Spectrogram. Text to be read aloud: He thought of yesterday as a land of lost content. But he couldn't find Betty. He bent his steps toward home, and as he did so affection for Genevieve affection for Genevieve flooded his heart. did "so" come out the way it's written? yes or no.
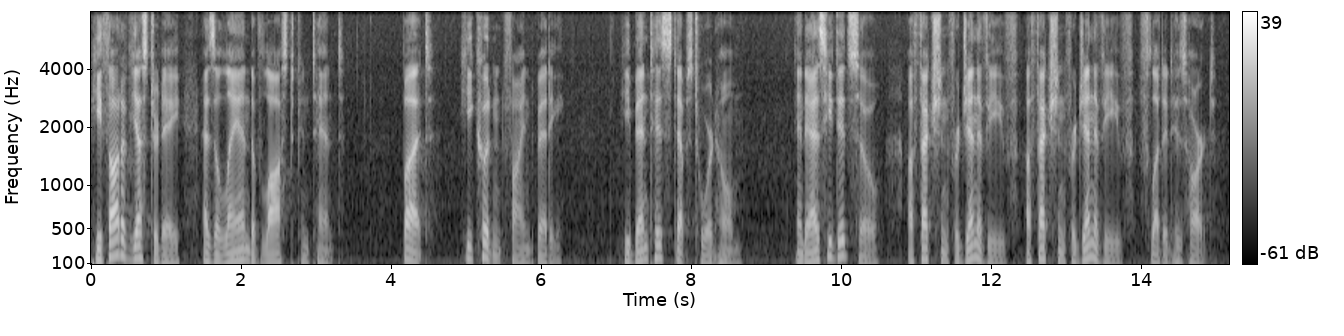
yes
